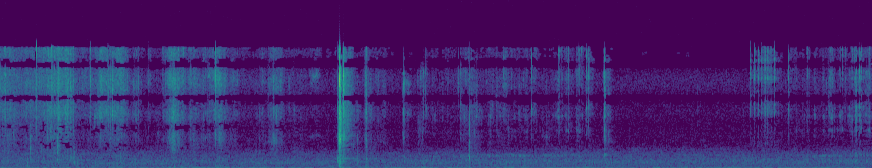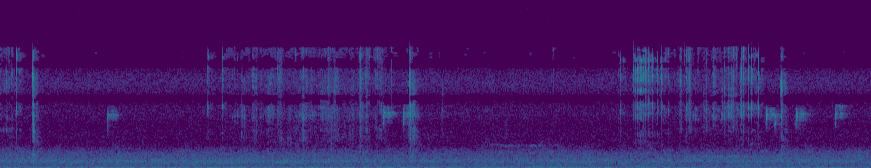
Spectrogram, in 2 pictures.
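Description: Quiet outdoor ambience by a pond: a steady low rumble with scattered faint clicks, and one sharp click about three and a half seconds in.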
